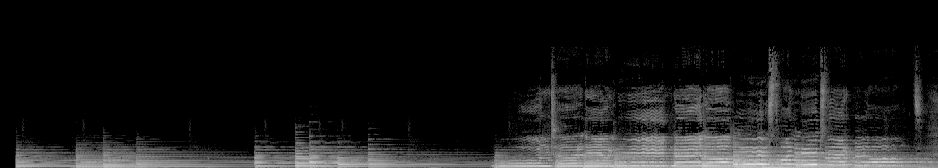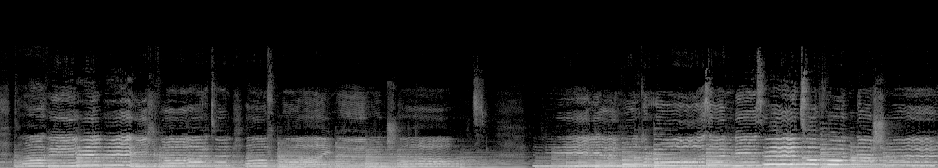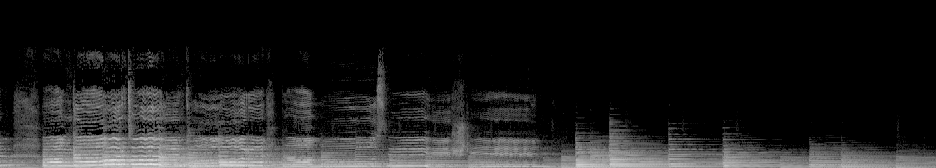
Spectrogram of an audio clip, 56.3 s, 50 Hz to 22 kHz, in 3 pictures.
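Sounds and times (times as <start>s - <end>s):
piano in romantic style: 0.3s - 56.2s
person singing in romantic style: 9.8s - 28.5s, 29.4s - 48.6s.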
